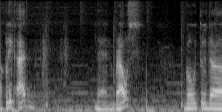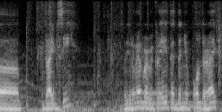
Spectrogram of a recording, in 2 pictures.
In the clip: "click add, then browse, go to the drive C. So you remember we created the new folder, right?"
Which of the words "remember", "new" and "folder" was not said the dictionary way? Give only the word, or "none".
folder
